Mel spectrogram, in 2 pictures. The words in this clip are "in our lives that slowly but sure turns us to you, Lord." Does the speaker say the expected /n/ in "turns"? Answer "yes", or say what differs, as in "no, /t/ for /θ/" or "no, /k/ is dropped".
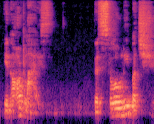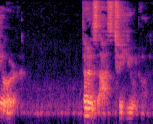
no, /n/ is dropped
